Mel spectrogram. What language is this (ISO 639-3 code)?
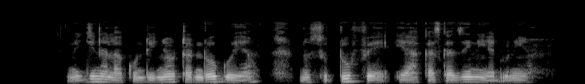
swa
